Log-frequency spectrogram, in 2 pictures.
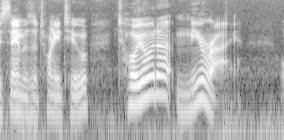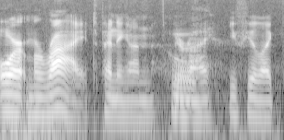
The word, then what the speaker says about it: Mirai: Toyota Mirai or Mirai depending on who or I you feel like pronouncing it I actually watched a Toyota video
